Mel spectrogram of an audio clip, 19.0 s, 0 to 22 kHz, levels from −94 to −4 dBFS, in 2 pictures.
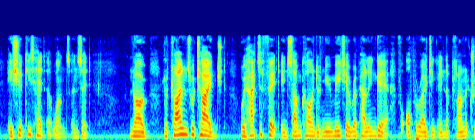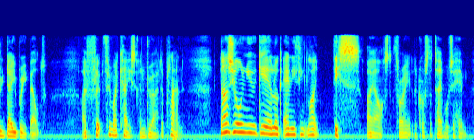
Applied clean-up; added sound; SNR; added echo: none; none; none; none.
